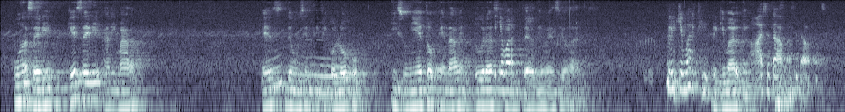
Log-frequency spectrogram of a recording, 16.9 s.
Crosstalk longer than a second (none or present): present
